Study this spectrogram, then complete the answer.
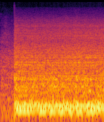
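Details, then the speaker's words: Ford Bronco after fixing header-flange exhaust leaks from ill-fitting new Walker cats: steady, even drone, quieter with no puffing; a small leak remains at the bottom clamp bolts. Normal running after repair. "guys you know what it sounds better sounds a bit quieter now I still got a little leak on that clap on the bottom where the bolts are not bad"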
